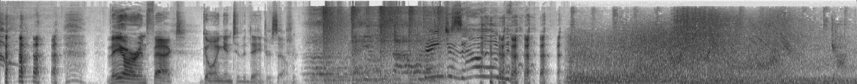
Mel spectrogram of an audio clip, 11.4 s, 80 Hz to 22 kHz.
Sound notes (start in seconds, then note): 0.0 laughing; 6.2 laughing; 7.7 jet engine whirring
